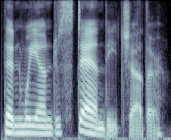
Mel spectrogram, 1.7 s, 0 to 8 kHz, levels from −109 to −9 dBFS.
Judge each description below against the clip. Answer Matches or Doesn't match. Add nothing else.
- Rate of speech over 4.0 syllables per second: Matches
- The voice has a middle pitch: Matches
